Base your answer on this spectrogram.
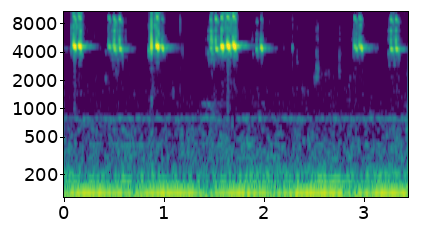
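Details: A close cricket gives short, shrill pulsed chirps in irregular bursts, roughly one every half second with brief gaps, the loudest three-pulse chirp near the middle, over a quiet low hum.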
